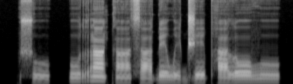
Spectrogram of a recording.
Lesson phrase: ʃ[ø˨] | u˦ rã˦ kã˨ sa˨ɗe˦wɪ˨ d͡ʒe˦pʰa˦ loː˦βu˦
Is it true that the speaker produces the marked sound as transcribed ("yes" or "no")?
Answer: no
